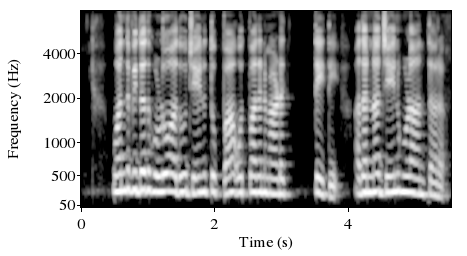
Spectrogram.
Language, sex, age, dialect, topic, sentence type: Kannada, female, 41-45, Dharwad Kannada, agriculture, statement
